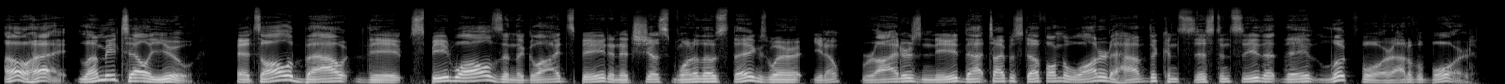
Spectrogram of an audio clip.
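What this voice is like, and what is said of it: Imitates another person's voice. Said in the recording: “It sounds like Ferraro's back here right now, man. That is perfect... you got the best impression... I've got a pretty good one”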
